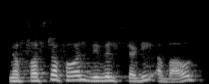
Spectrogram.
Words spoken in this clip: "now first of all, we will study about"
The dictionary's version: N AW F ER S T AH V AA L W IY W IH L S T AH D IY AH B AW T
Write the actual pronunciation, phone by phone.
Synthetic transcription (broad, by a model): N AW F ER S T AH F AA L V IY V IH L S T AH D IY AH B AW T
